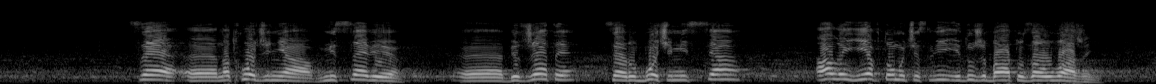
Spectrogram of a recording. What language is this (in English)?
Ukrainian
